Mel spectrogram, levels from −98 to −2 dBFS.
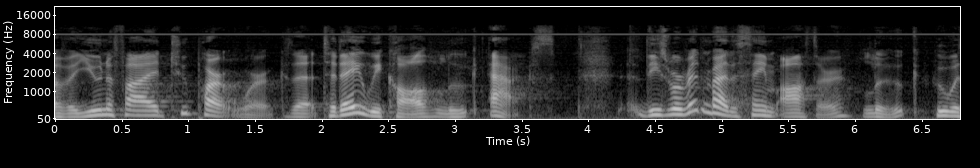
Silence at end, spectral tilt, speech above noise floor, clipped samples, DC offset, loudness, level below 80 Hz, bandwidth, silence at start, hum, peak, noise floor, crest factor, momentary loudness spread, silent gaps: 0 s; -5.5 dB/octave; 22 dB; under 0.1%; under 0.1%; -35 LUFS; -66 dBFS; 11.5 kHz; 0 s; none; -14 dBFS; -57 dBFS; 22 dB; 18 LU; none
